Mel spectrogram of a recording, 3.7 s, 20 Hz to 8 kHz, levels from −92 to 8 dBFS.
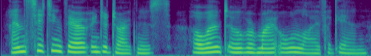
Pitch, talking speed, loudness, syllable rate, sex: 230 Hz, 210 wpm, -17 LUFS, 5.5 syllables/s, female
